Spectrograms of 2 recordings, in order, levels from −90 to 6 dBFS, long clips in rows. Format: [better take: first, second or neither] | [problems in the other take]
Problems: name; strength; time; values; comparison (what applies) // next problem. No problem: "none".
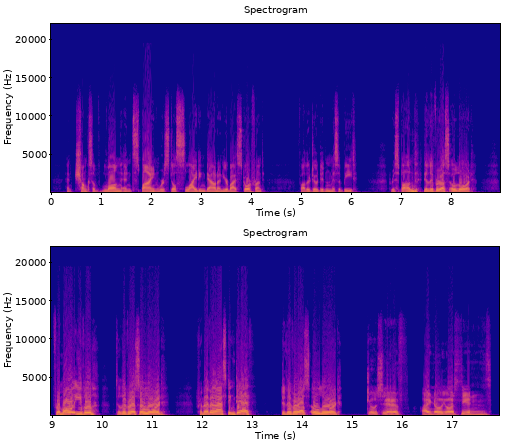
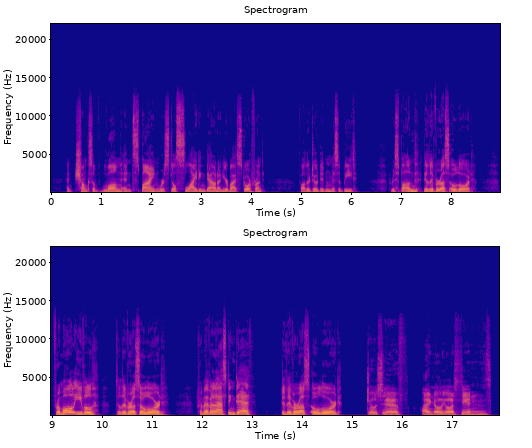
second | distortion; slight; 6% of the sound clipped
